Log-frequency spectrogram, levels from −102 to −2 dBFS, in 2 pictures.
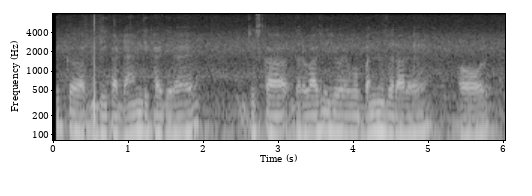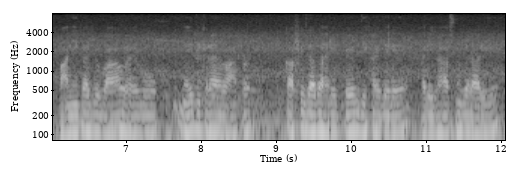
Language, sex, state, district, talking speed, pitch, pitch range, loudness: Hindi, male, Uttar Pradesh, Deoria, 225 wpm, 100 Hz, 100-105 Hz, -32 LUFS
